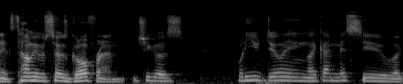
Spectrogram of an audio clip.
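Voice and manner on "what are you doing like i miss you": mock flirty tone, quieter. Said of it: "obviously being flirty".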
